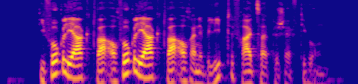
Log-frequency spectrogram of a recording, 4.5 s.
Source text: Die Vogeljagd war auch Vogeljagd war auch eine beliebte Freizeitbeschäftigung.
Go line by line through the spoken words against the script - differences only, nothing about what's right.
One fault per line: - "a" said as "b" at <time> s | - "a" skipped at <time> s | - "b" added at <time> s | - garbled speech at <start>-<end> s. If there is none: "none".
none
